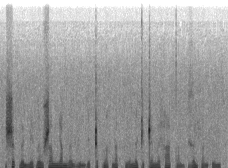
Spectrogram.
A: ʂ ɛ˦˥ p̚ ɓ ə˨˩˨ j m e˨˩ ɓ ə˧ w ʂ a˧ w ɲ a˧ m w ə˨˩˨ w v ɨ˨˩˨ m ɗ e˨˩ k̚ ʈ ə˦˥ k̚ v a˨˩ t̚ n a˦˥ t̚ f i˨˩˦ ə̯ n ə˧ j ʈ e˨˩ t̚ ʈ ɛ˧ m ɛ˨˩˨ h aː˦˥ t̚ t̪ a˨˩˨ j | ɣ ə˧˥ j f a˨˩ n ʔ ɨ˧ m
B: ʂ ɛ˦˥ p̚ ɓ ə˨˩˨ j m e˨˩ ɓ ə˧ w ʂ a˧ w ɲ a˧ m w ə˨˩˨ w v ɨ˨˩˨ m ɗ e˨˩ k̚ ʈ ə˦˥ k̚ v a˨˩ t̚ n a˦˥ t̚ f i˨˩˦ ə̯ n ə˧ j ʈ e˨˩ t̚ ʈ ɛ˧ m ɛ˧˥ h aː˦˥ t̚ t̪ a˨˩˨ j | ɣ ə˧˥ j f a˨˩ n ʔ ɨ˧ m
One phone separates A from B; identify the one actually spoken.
B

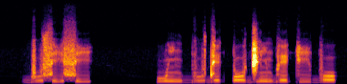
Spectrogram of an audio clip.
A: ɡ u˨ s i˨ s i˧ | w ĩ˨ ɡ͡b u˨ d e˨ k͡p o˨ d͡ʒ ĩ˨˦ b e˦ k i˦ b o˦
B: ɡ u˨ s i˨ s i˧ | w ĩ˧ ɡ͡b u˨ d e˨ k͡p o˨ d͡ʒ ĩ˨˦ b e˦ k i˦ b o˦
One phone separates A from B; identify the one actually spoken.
A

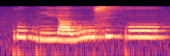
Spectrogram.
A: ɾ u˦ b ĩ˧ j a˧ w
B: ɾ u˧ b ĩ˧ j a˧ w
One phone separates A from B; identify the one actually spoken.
A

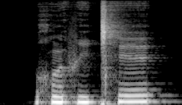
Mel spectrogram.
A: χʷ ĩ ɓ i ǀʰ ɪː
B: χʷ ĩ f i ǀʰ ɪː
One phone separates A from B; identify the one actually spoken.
B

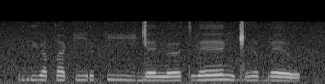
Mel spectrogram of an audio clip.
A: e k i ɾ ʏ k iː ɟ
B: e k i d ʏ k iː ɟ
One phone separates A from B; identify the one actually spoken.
A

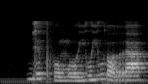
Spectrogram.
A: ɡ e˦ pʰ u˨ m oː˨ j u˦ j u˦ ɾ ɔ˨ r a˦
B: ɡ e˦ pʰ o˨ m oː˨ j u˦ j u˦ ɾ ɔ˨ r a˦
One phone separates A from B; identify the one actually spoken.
B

